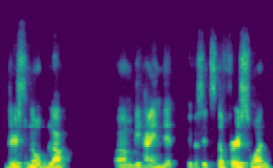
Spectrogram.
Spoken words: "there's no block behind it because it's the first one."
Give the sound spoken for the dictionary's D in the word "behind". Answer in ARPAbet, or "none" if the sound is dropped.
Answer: D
